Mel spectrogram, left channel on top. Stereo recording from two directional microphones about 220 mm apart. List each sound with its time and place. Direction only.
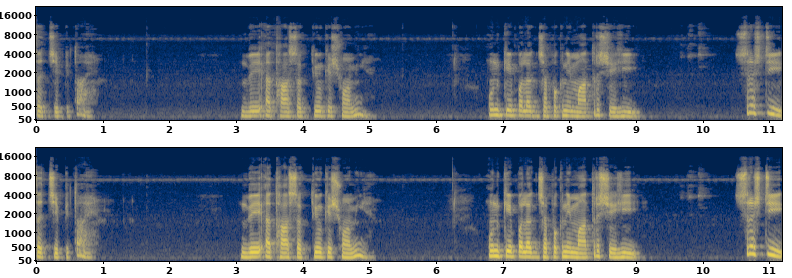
0.0 s speech: 50° right (ahead or behind)
3.1 s speech: 50° right (ahead or behind)
6.7 s speech: 50° right (ahead or behind)
10.5 s speech: 50° right (ahead or behind)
